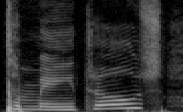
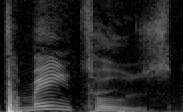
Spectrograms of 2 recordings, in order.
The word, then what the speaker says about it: tomatoes: And this one, you can say tomatoes or tomatoes, yeah. But please say it like a potato, so you can say tomatoes, okay.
